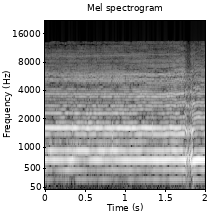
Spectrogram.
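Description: A male Quran reciter's voice holding one long, steady note on the vowel of "yā", a prolonged madd in melodic tajweed recitation, through a microphone and loudspeaker. The note breaks off near the end as he moves on to the next word. Faint light clicks sound about twice a second under it.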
